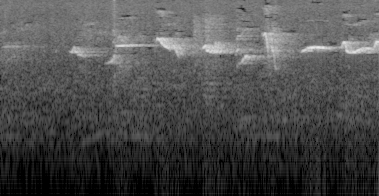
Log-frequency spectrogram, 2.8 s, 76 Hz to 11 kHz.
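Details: Song of an Oriental magpie-robin, Ubon Ratchathani, Thailand, 20 September 2022, Nikon P1000: bright whistled phrases, rising and falling slurs alternating with short flat tones, delivered quickly after a brief quiet start.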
